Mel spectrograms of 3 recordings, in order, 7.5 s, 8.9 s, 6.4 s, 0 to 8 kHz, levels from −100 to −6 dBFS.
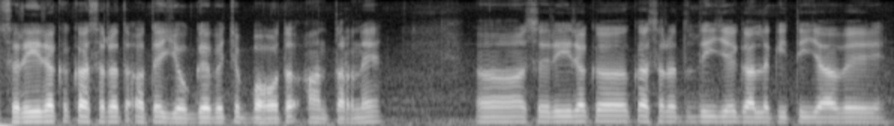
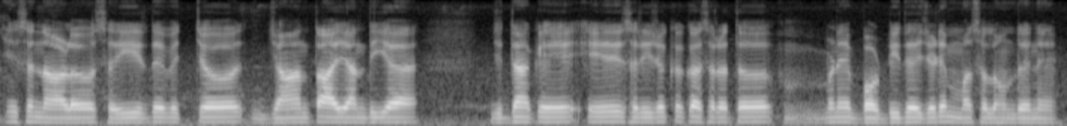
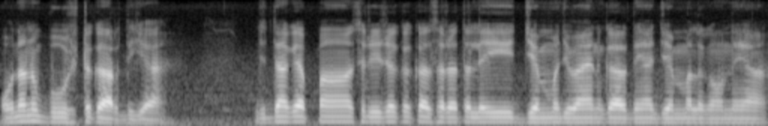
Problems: constant background noise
